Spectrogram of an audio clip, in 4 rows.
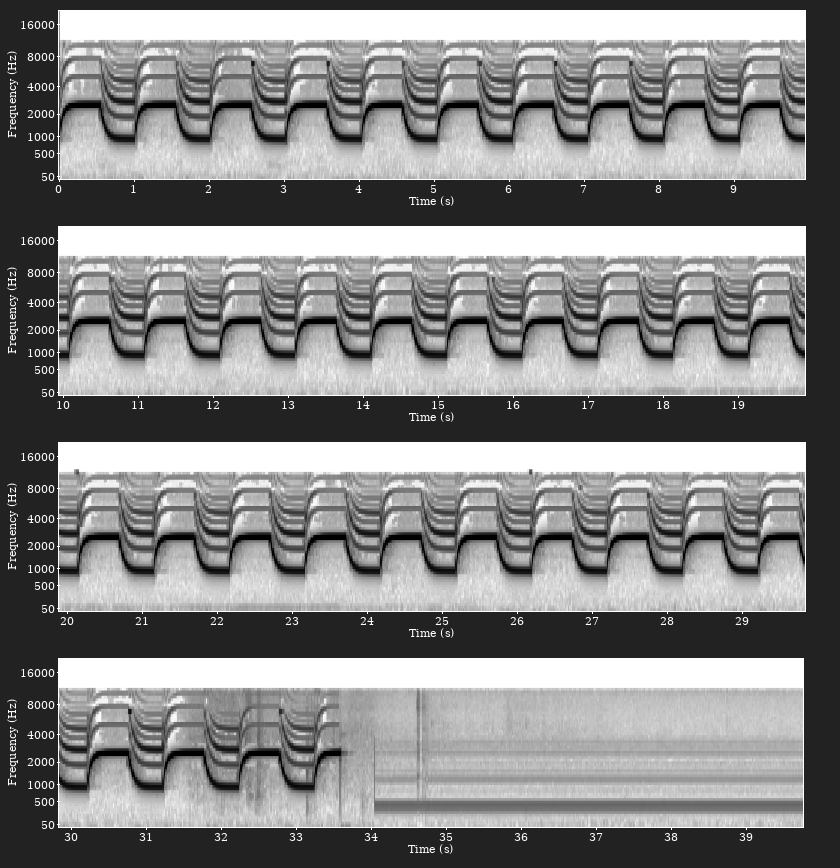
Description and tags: Alarm Off The Hook
A stereo recording of a high pitched alarm type sound on UK landline telephone after the handset has been off the hook for a while. Rode NT 4 > FEL battery pre-amp > Zoom H2 line in.
uk, xy, off-the-hook, alarm, telephone, bt, stereo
